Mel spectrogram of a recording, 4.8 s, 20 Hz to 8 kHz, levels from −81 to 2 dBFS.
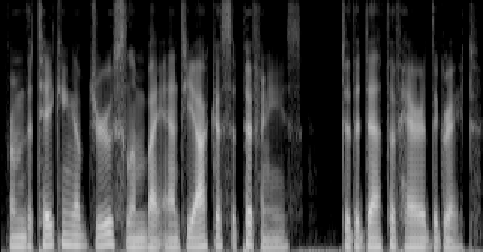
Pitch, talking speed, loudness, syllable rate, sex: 100 Hz, 185 wpm, -21 LUFS, 5.6 syllables/s, male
